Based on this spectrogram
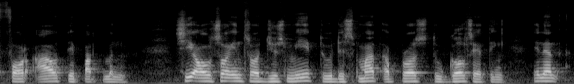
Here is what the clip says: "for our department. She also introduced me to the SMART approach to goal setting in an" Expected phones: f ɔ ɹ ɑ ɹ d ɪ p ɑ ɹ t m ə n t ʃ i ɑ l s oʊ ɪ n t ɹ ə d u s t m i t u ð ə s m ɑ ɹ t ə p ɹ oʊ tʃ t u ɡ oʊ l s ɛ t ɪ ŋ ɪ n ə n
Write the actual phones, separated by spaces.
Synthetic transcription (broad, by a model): f ɔ ɹ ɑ w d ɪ p ɑ ɹ t m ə n ʃ i ɑ l s oʊ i n t ɹ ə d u s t m i t u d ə s m ɑ ɹ t ə p ɹ oʊ tʃ t u ɡ oʊ l s ɛ t ɪ ŋ ɪ n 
